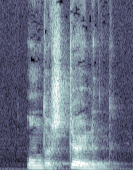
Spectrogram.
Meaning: to support
- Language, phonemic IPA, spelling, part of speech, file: Dutch, /ˌɔndərˈstøːnə(n)/, ondersteunen, verb, Nl-ondersteunen.ogg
